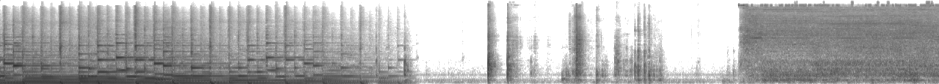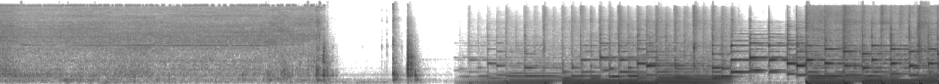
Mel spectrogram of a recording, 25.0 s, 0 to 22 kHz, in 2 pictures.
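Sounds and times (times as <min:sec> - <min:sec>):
hair dryer running: 0:09.9 - 0:16.8.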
